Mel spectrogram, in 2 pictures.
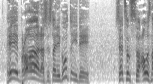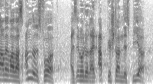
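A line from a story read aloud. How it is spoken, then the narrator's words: Man calling out. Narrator (German): einer der Männer rief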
